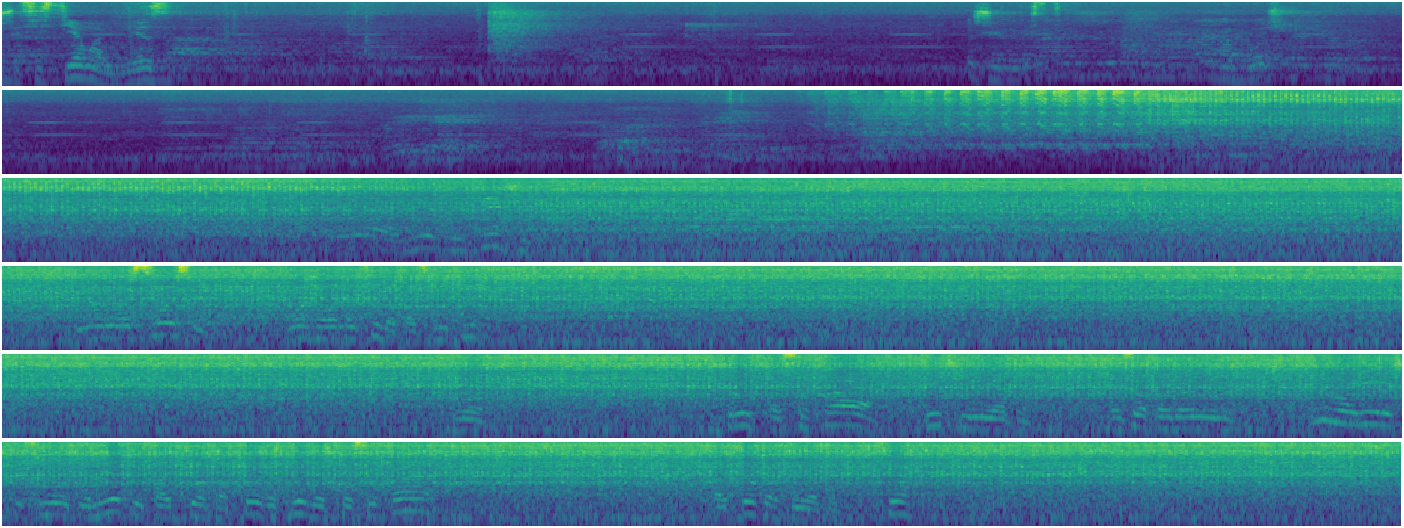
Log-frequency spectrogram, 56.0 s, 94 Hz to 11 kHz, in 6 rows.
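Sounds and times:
diesel engine starting and idling: 14.7s - 55.9s.

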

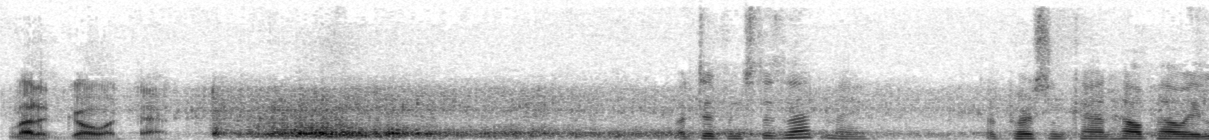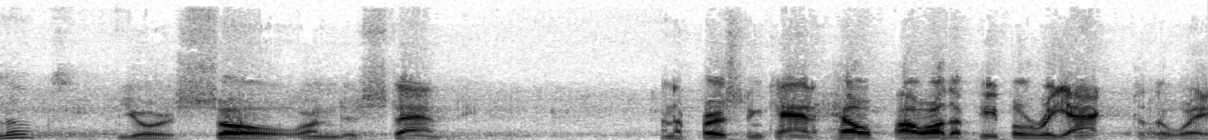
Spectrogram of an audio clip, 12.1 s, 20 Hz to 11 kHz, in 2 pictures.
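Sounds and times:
storm rush of noise: 1.0s - 6.7s.

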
